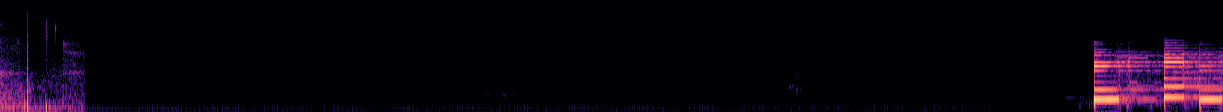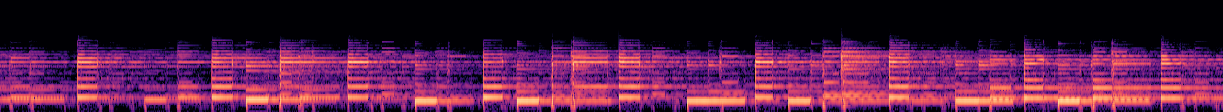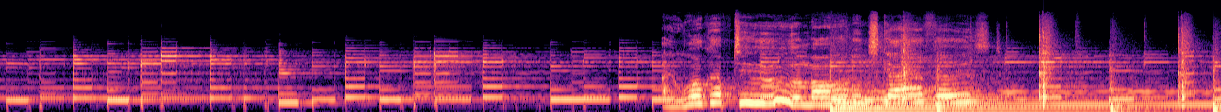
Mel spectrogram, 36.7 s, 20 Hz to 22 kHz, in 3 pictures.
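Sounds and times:
lively instrumental music with bright effects-laden guitar: 0:10.9 - 0:36.6
speech: 0:31.5 - 0:34.5.

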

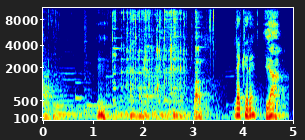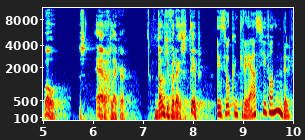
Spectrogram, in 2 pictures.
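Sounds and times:
mint mocktail slurped through a sustainable straw: 0:01.2 - 0:03.5
speech: 0:03.8 - 0:09.9.

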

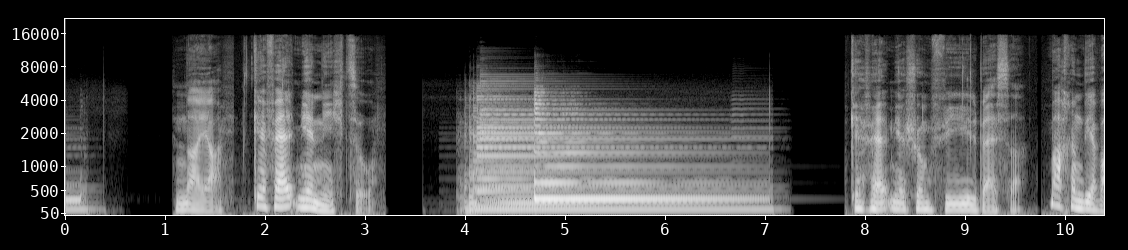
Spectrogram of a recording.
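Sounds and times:
speech: 0:01.1 - 0:03.2, 0:07.9 - 0:10.3
electric guitar strumming a B minor chord through a distorted chorus-like effect: 0:03.9 - 0:07.2.

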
